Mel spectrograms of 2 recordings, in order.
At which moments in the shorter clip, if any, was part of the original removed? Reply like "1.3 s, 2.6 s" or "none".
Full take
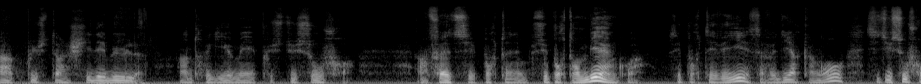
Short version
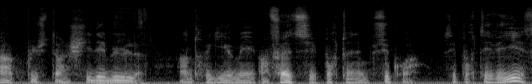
2.6 s, 3.9 s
